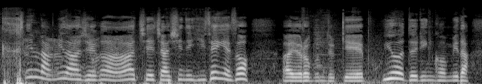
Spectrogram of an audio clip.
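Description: A man's voice: high voice, normal speed. A man streaming a video game, giving playful, joking commentary to viewers and yelping in panic during fights. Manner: joking, teasing, yelps repeated "no" in panic. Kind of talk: playful live gameplay commentary. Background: game music.

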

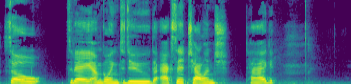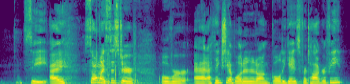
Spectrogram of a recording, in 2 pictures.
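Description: Slow-talking young Southern American woman. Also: mid-range voice, fairly even intonation, a little mellow. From Tennessee and Mississippi, United States. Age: young adult. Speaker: amateur vlogger. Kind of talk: casual chat to camera. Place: small living room at home, seated in an armchair.

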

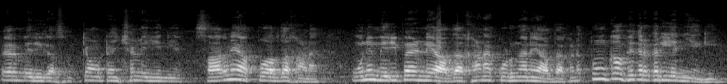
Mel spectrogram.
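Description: A man's voice: high-pitched, quick pace, darkish tone, lo-fi sound, a little hiss or hum, lightly acted. A man playing a nagging farmer father. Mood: soothing. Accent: Punjabi. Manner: scolding, nagging. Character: grumbling village farmer father, impatient. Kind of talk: village drama acting.

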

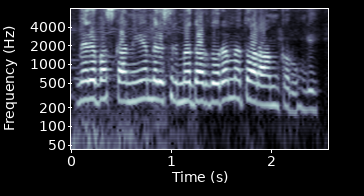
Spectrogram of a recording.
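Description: An actress playing a blunt, snappish young daughter-in-law in a family drama who later turns self-reproaching. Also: female voice, mid-range voice, steady tone, moderate pace, dark tone, dry recording, soft background music, lightly acted. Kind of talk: Hindi family drama acting.

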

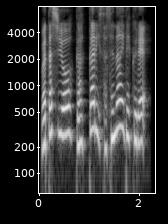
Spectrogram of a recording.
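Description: A woman reading translations of lesson sentences in a brisk, neat manner. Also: sits high. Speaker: translation reader.

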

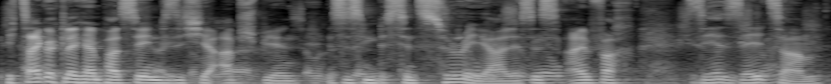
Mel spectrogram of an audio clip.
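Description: A man's voice: fairly low pitch, normal speed, a crowd in the background. A man in his thirties narrating a carp fishing travel vlog, speaking with enthusiasm and exclaiming over big fish. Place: outdoors by a lake.

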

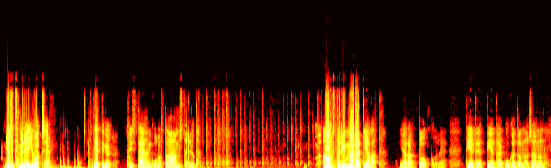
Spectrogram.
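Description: Low-voiced joking young streamer. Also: male voice, a little mellow, dull audio. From Finland. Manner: joking, rambling, imitates animal sounds. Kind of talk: casual live-stream chat.

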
